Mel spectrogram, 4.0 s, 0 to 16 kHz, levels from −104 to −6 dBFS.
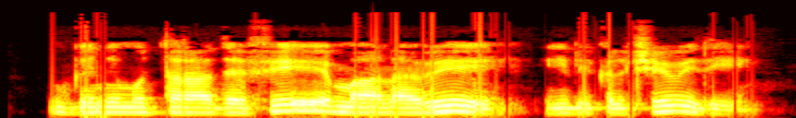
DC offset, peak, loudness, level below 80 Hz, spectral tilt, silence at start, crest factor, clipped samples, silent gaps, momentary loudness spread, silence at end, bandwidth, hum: under 0.1%; 0 dBFS; -14 LUFS; -42 dBFS; -7.5 dB/octave; 0.25 s; 14 dB; under 0.1%; none; 10 LU; 0.25 s; 11 kHz; none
